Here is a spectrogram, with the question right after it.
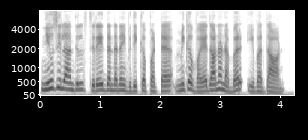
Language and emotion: Tamil, neutral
